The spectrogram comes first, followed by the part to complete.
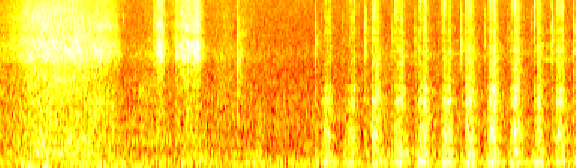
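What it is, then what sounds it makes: Copper scratch art board being scratched. A metal-tipped, red-handled stylus scratches a thin, solid, flat scratch board of black-coated copper foil. A long, bright scraping stroke comes first, then a few short isolated scratches. It ends in a run of quick, evenly repeated rasping strokes with a low hum underneath.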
